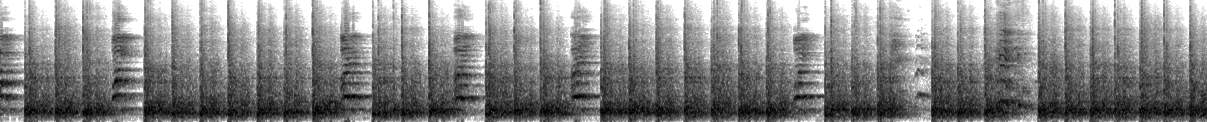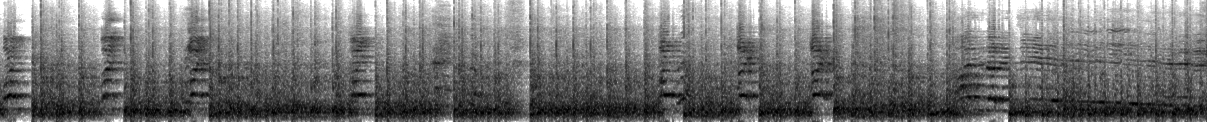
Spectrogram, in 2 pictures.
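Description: Group drumming on handmade drums, plastic buckets with taped heads struck with plastic bottles: rapid, continuous hits from several players at once, with voices calling out in between.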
